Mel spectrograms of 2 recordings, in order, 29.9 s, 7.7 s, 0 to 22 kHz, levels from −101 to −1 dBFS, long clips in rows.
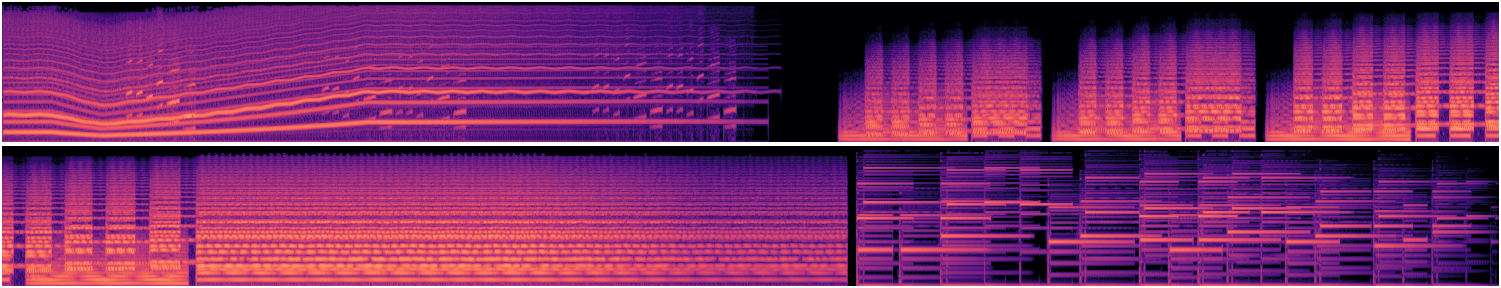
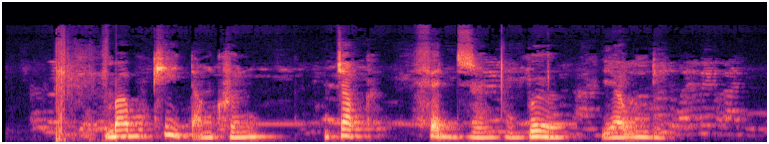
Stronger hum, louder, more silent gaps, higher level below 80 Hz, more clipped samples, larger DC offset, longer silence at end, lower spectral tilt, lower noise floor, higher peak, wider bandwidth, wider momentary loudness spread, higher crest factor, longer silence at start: neither; second, -24 LUFS vs -16 LUFS; first, 7.80-8.33 s, 10.40-10.47 s, 12.55-12.61 s, 23.43-23.51 s vs none; second, -64 dBFS vs -48 dBFS; neither; first, 0.1% vs under 0.1%; about the same, 0.2 s vs 0.3 s; second, -3 dB/octave vs -7 dB/octave; first, -53 dBFS vs -41 dBFS; second, -6 dBFS vs 0 dBFS; first, 19.5 kHz vs 11 kHz; second, 15 LU vs 21 LU; about the same, 20 dB vs 18 dB; second, 0 s vs 0.35 s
